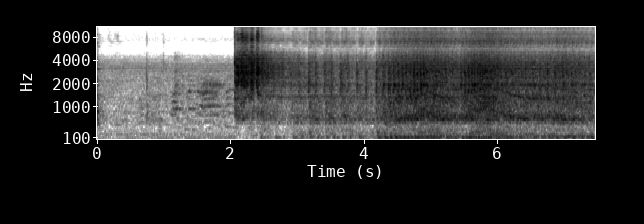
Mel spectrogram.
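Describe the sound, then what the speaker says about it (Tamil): A motorcycle engine freshly rebored is started after a quiet stretch, then settles into a steady close idle with a loud rumbling, knocking texture that grows fuller partway through, while someone speaks. "இப்போ வண்டியை ஸ்டார்ட் பண்ணிட்டு இன்ஜின் ஆயில் அப்படின்னு பார்க்கணும்"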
